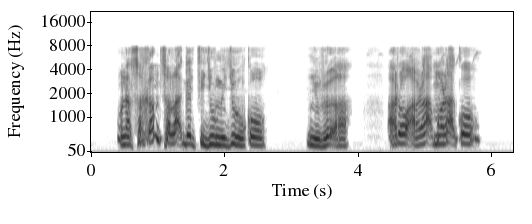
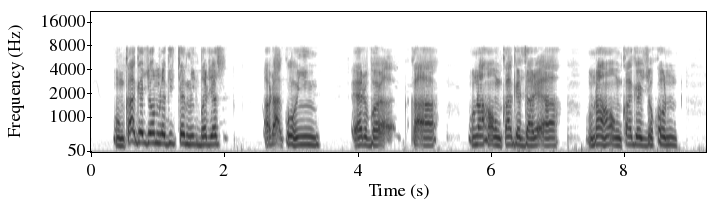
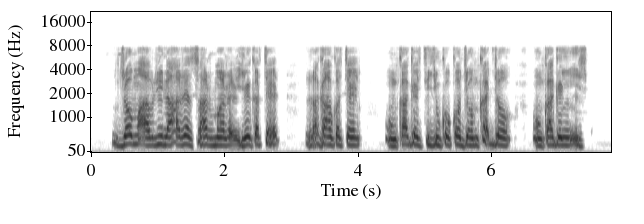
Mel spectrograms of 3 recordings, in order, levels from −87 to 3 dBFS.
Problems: background sounds at intervals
